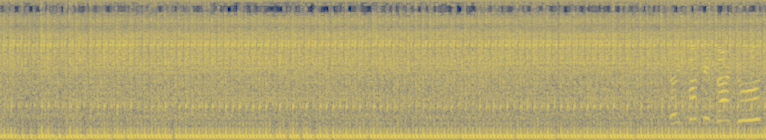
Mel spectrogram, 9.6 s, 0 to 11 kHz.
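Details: Triumph T140 twin on first start after fitting new carburettors; before starting, a spark plug came out heavily oil-fouled and crankcase oil was in question. Strong, even low throb with a steady fast beat, no missing or clatter; running healthy and well tuned.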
